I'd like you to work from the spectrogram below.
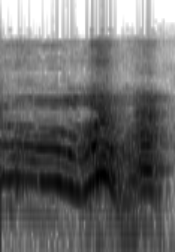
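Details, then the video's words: A pet Alaskan Malamute named Tonka asks for food while french toast is being eaten. A strong, tuneful woo howl wavers up and down in pitch over a second and a half, then fades away. "Malamutes Unusual Way Of Asking For Food"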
